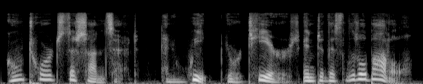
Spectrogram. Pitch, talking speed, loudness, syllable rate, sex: 160 Hz, 170 wpm, -19 LUFS, 4.6 syllables/s, female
